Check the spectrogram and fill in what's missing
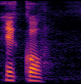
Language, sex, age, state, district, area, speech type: Odia, male, 30-45, Odisha, Subarnapur, urban, read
